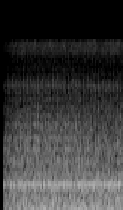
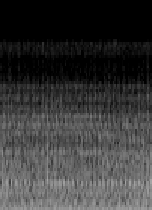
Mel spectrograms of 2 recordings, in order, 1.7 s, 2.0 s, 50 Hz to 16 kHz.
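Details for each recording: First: 2019 Renault Megane IV 1.5 dCi K9K 872 turbodiesel after about 5 minutes warm-up: even rumble and faint steady hum, no pulley noise; cause was the crankshaft damper pulley, since replaced. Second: 2019 Renault Megane IV 1.5 dCi K9K 872 turbodiesel, cold idle in sub-zero weather: busy steady rattle from the right side for 3–5 minutes until warm; cause a worn crankshaft damper pulley.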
